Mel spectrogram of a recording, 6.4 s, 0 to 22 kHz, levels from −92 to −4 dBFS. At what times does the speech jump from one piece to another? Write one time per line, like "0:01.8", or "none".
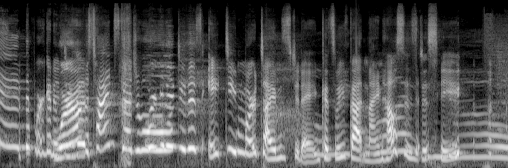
none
